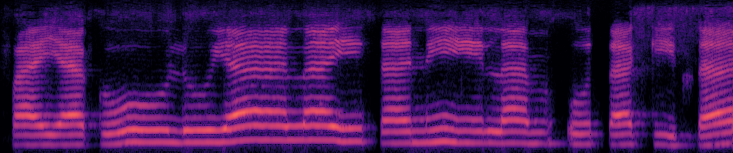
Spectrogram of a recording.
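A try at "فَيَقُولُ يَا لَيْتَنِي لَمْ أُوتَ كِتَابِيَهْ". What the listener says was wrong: O-nya panjang. O-nya panjang. O-nya panjang. O ini panjang. Ibu tadi bacanya pendek. U-nya kan panjang nih Matobi. Lam u. Ini U, ini U ini. Lam u. Nih Matobi. Doma dengan wawu mati nih. Yang ini nih Bu. Nih, Ibu tadi bacanya tadi pendek. Lam u tak? Lam u.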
